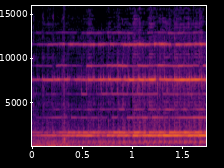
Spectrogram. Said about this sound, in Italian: Proprio in quel momento, non molto lontano da quella prigione, un telefono squilla nella notte.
